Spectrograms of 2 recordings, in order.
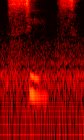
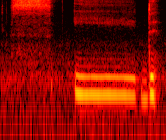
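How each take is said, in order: First: The word is said quickly as one unit. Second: The word is stretched slowly, sound by sound. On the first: "let's say it fast" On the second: "let's slow it right down like a turtle"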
